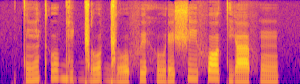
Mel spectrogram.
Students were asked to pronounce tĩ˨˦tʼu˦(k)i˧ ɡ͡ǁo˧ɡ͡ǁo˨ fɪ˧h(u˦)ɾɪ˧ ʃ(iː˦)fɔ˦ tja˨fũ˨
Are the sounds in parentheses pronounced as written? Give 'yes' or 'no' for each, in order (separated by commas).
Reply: no, no, no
